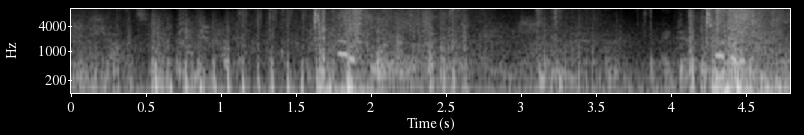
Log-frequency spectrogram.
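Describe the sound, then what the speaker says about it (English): Rapid automatic gunfire from a video game rattles in quick bursts, loud and dense, with a voice talking over it. "Shots."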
